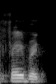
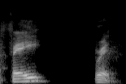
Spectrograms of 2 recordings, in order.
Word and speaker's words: favorite: como si se brincara la O, ¿cierto? Correcto, sí, se la comiera. Se come una sílaba y queda favorite. Favorite.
